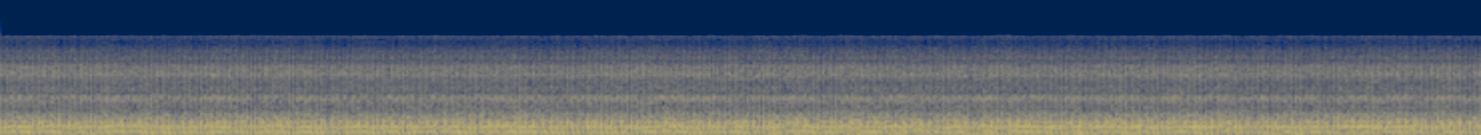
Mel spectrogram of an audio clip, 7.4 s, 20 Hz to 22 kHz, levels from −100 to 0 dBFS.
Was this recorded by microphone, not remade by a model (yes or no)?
no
